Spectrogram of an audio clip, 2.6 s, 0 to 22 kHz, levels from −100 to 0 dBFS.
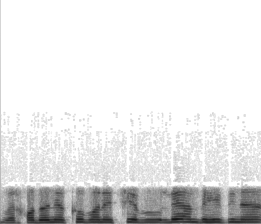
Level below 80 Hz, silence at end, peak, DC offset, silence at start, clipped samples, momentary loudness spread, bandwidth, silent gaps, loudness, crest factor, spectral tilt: -72 dBFS; 0 s; -2 dBFS; under 0.1%; 0 s; under 0.1%; 4 LU; 3.8 kHz; none; -18 LUFS; 16 dB; -7.5 dB/octave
